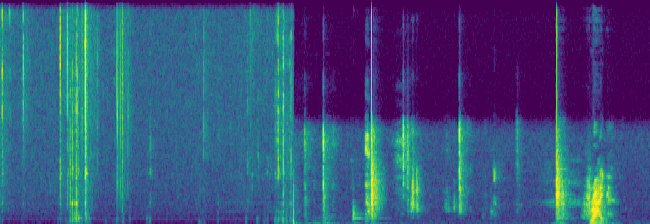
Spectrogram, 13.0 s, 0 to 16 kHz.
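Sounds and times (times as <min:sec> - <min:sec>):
adhesive film crinkling: 0:00.0 - 0:05.9.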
